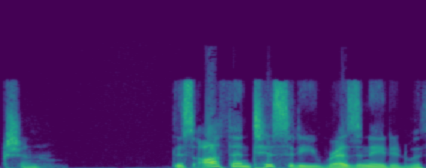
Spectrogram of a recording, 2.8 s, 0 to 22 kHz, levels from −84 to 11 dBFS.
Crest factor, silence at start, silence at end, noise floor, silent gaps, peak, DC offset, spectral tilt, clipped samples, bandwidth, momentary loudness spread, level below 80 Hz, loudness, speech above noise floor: 14 dB; 0 s; 0 s; -63 dBFS; none; 0 dBFS; under 0.1%; -4.5 dB/octave; under 0.1%; 12 kHz; 12 LU; -38 dBFS; -12 LUFS; 51 dB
